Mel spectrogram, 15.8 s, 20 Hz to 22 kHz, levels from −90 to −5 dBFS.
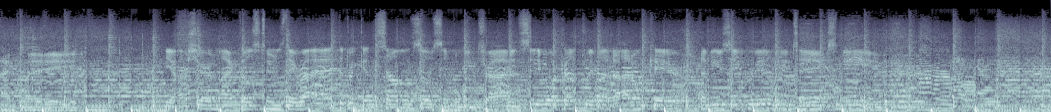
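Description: From start to finish a DECT cordless phone buzz sits under the sound, well below it at roughly 25 dB down. A nearby handset or base station transmits a brief radio burst every 10 ms, and the audio circuitry rectifies each one, producing a thin, steady 100 Hz buzz rich in harmonics. On a spectrogram it appears as evenly stacked horizontal lines at 100 Hz multiples running the full length; zoomed into the waveform, small regular spikes recur every 10 ms.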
